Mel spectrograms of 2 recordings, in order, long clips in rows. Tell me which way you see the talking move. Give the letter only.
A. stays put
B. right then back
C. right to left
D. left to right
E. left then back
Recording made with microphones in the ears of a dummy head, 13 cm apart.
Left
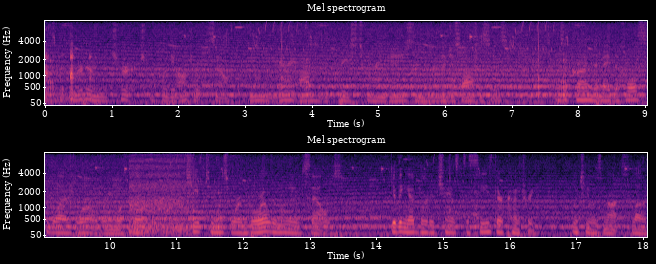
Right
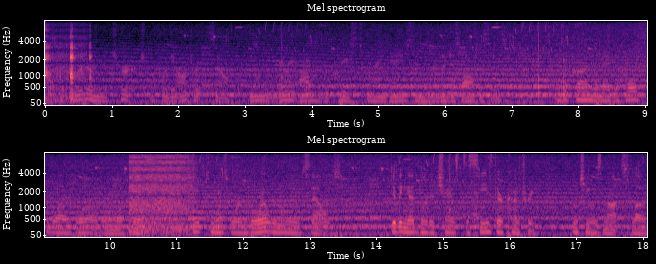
D.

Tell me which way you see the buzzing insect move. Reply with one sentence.
You can hear the buzzing insect move to the right.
